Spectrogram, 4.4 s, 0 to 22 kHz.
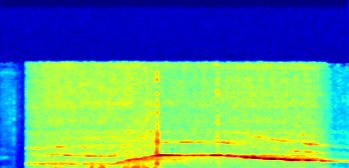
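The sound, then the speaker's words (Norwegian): A police siren wails continuously in Washington, its pitch sweeping up and then gliding slowly down over a low rumble of city traffic, loud with no one talking, as motorcades with police cars and motorcycles escort 45 heads of state around the city. “Sirenene uler uavbrutt i Washington.”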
